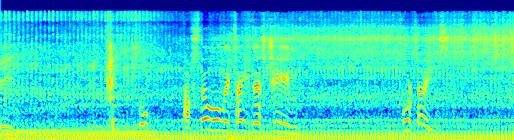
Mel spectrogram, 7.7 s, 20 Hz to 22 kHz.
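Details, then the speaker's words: Royal Enfield Classic 350 (J-series) ridden in third gear under load on a hot day: steady single-cylinder thump with an irregular knocking on top. Cause is not stated. "oh that's third gear oh oh oh oh oh oh listen that knocking hell out"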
